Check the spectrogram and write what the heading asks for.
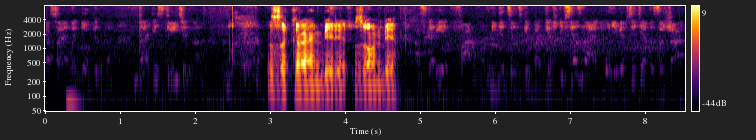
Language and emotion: Russian, neutral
